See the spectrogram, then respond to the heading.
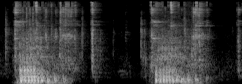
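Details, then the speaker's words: Old 200-series (266) chainsaw from a junkpile, long-sitting with off-smelling tank fuel, choke pulled: two short sputtering bursts each dying within a second; hard restart, owner suspects flooding. "Okay, let's see if this thing restarts. Pull the choke again. Now it doesn't want to start on us."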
